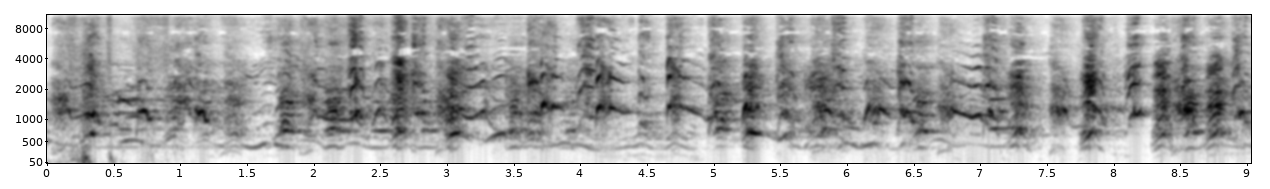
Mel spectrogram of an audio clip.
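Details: Household dogs clamour together while their owner tries to relax in front of the TV: dense, overlapping high yips and barks layered over sliding, warbling whine-like tones, with a few low thumps at the start.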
